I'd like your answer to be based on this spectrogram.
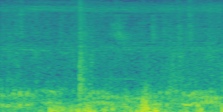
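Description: Several pigeons coo nearby in a loft, low throaty burbling calls that overlap in soft, rolling bursts.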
